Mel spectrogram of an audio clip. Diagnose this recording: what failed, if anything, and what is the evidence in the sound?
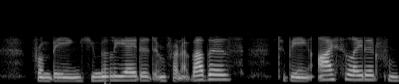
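A network fault dropped about 50 ms of the telephone-band G.711 stream at 1.05 s, consistent with five 10 ms packets. The receiver concealed this packet loss with pitch repetition, looping the last pitch period until 1.10 s, so the speech briefly holds on a buzzy tone.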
